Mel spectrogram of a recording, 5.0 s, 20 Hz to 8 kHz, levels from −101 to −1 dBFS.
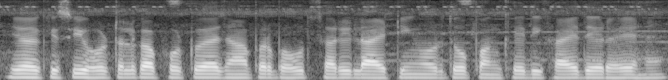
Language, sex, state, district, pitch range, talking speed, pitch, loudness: Hindi, male, Jharkhand, Deoghar, 125-130 Hz, 205 wpm, 125 Hz, -17 LUFS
